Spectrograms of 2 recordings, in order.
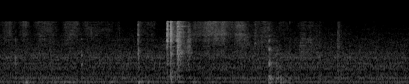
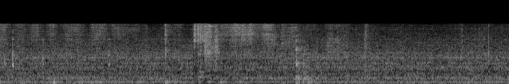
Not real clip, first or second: second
